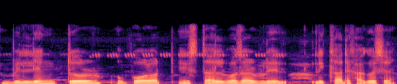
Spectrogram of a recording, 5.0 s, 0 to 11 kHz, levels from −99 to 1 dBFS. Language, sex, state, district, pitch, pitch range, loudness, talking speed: Assamese, male, Assam, Sonitpur, 125 Hz, 115-135 Hz, -15 LUFS, 110 wpm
